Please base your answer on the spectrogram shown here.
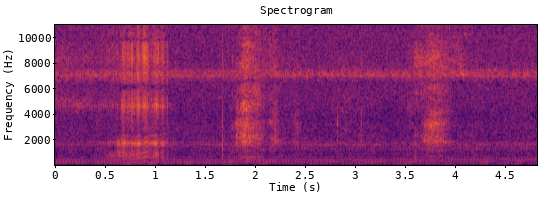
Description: Cat snoring while sleeping..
